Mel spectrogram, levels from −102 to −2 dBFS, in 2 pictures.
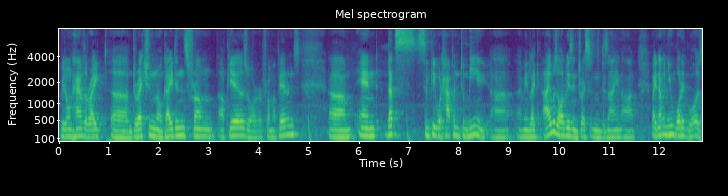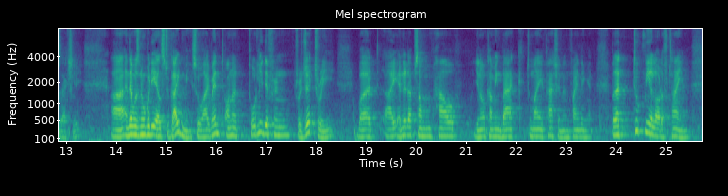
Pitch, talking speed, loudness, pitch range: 145 Hz, 190 wpm, -28 LUFS, 130-160 Hz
